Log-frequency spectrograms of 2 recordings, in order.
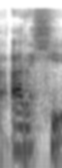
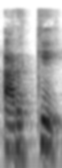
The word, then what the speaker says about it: arjé: Seguramente ustedes, algunos, ya deben conocer esa palabrita, arjé. Algunos le escriben arqué con C y H, lo que se pronuncia arqué, ¿ya? En griego.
